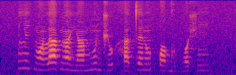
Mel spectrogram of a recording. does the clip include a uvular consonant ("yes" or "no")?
no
